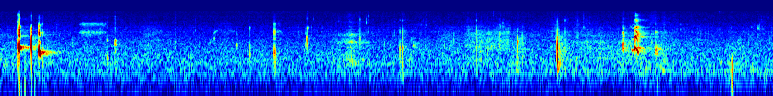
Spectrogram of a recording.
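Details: Baby lying on his mat with hiccups, fussing: short, sharp hiccup jerks at irregular intervals in a quiet room; hiccups.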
